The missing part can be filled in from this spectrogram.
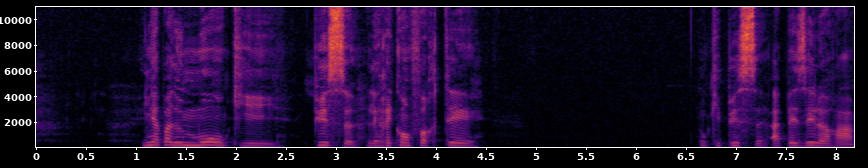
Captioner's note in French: voix de l'interprète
